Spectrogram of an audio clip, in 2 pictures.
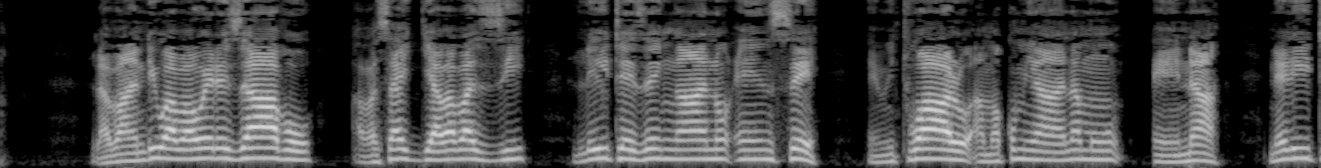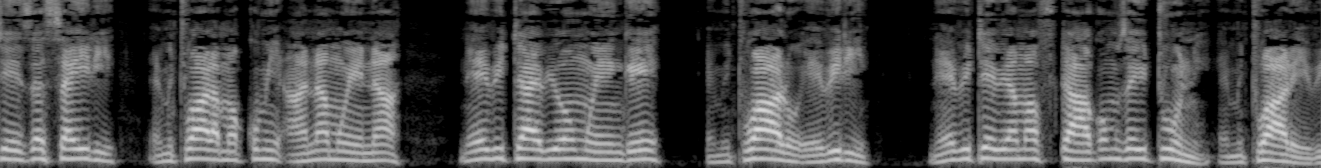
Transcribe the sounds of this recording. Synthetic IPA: la̰βaːndiwaːβawe̞ːɾe̞zaːβo̞ | a̰βasaɟːaːβaβazi | lite̞ze̞ŋːaːno̞ʔense̞ː | mitwaːlo̞ʔamakumianamu | ena | ne̞lite̞zasaiɾi | ḛmitwaːlaːmakumiʔanamwe̞ːna | ne̞ːβitaeβjo̞ːmwe̞ːŋɡe̞ː | mitwaːlo̞eβiɾi | ne̞ːβite̞ːβjaːmafu̥taɡo̞ːmuzaituːniemitwaːle̞̰βḭi

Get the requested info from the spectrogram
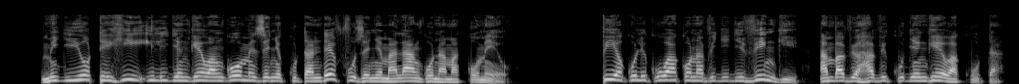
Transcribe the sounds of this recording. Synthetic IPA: miʄijɔtɛɦiːʔiliʄɛŋɡɛwaŋɡɔmɛzɛɲɛkutandɛfuzɛɲɛmalaŋɡɔnamakɔmɛ̰ɔ̰ | piakulikuwakɔnaviʄiʄiviŋɡi | ambavjɔɦavikuʄɛŋɡɛwakuta̰

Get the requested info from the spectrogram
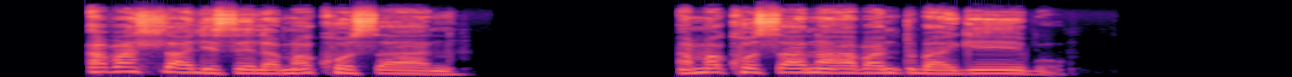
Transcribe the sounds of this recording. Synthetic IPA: aβaɬalisɛlamakʰɔsaːna | makʰɔsanaːβantʼuβaɣɛːβɔ̰

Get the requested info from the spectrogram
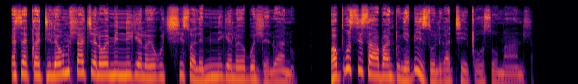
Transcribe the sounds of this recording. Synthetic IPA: ɛsɛǃed̥ʱilɛum̩ɬat͡ʃʼɛlɔweminiɣɛlɔjoɣut͡ʃʼʰiswaleminiɣɛlɔjoβuɮɛlwanɔ | waβusisaːβantʼuŋeβizɔliɣatʰiǁɔusɔmaːnd͡ɮʱa

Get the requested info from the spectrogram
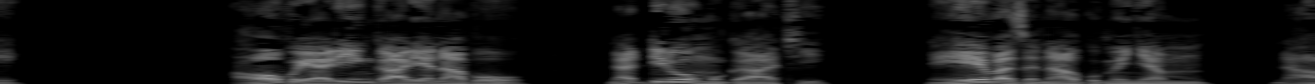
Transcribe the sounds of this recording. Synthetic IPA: a̰wo̞βwe̞jaliŋɡaːljanaβo̞ | nadːiɾo̞ːmuɡaːti | neje̞ːβazanaːɡume̞ɲamu | na̰

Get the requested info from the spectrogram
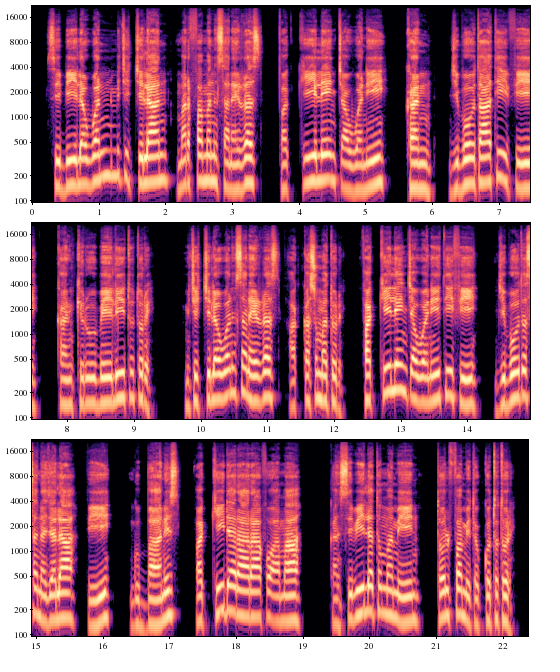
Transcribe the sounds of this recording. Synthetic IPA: sɪbiːlɐwːɐnmɪt͡ʃɪt͡ʃːɪlaːnmɐɾfɐmɐnsɐnɐɪrːɐs | fɐkːiːle̞ːnt͡ʃʼɐwːɐniː | kɐn | d͡ʒɪbo̞ːt̪aːt̪iːfɪ | kɐŋkɪɾuːbe̞ːliːt̪ʊt̪ʊɾɛ | mɪt͡ʃɪt͡ʃːɪlɐwːɐnsɐnɐɪrːɐs | ɐkːɐsʊmɐt̪ʊɾɛ̥ | fɐkːiːle̞ːnt͡ʃʼɐwːɐniːt̪iːfɪ | d͡ʒɪbo̞ːt̪̬ɐsɐnɐd͡ʒɐlaːfɪ | ɡʊbːaːnɪs̬ | fɐkːiːd̪ɐɾaːɾaːfɔʔɐmaː | kɐnsɪbiːlɐt̪ʊmɐmeːn | t̪ɔlfɐmɛt̪ɔkːɔt̪ʊt̪ʊɾɛ̥

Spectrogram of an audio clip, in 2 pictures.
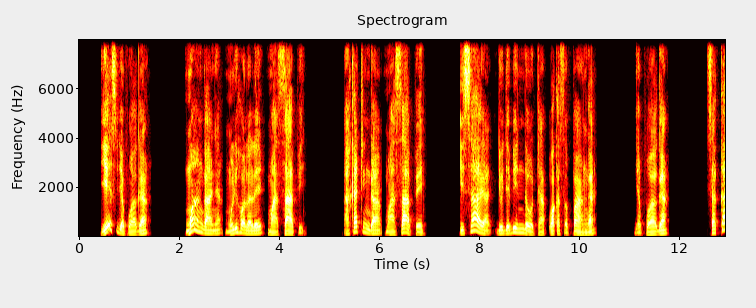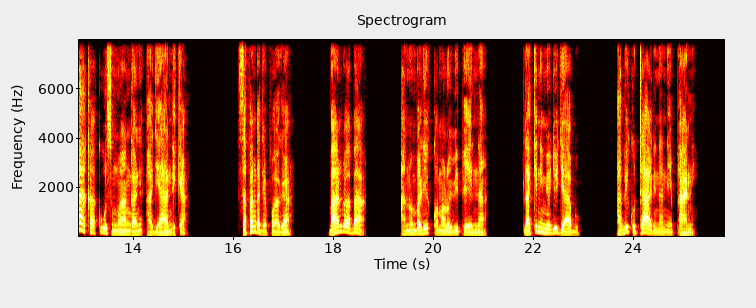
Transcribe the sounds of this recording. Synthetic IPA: jɛsuɟapwaɡa | mwaŋɡaɲamuliɦɔlalɛmwasapi | a̰katiŋɡamwasapɛ | isajaɟɔɟabin̩dɔtawʔakasapaŋɡa | ɟapwaɡa | sakakakuːsumwaŋɡaɲapaɟaːndika | sapaŋɡaɟapwaɡa | banduaba | anɔmbalikwamalɔibipɛna | lakinimiɔɟuɟabu | abikutalinanɛpa̰ni

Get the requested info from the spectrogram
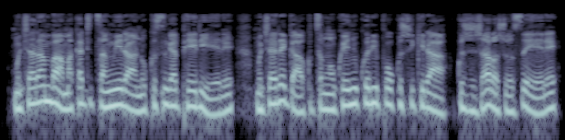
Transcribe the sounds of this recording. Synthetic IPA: mut͡ʃaɾambamakat̬it͡samwiɾano̞kusiŋɡapʰe̞ɾiɦe̞ːɾe̞mut͡ʃaɾe̞ɡʱakut͡samwakwe̞ɲukuɾipo̞kuʂikiɾakuʐiʐarwaʐo̞se̞ɦe̞ːɾe̞

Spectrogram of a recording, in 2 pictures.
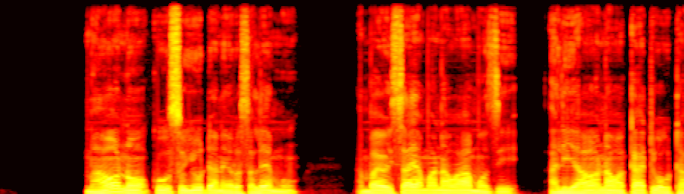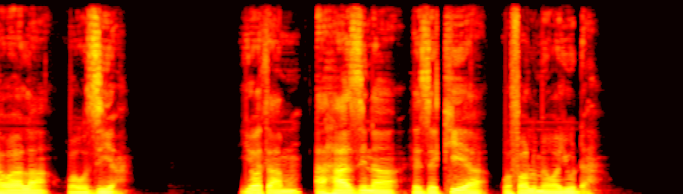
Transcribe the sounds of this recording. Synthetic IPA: maɔnɔkuhusujuɗanajɛɾusalɛmu | ambajɔisajamwanawaːmɔzi | alijaɔnawakatiwautawalawauzia | jɔθamaɦazinahɛzɛkʰiawafalumɛwajuɗa

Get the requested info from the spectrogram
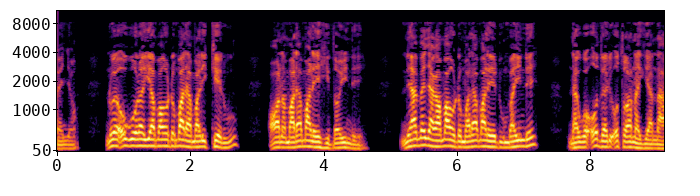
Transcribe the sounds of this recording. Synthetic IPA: ɛɲɔ | nowɛoɣwoɾaɣiamaondomaɾeamaɾikeɾu | ɔnamaɾeamaɾeɦiðɔine | neamɛɲaɣamaondomaɾeamaɾedumaine | naɣwɔʔoðɛɾiotoɾanaɣiana

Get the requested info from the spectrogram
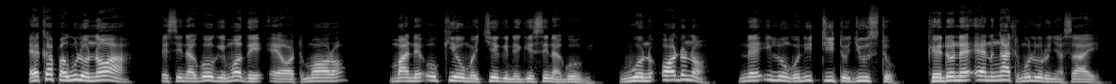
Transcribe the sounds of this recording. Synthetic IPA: ɛkapaulonɔa | esɪnaɡoɡɪmɔd̪ɪʔɛɔtmɔɾɔ | manɛʔokjewomat͡ʃjeɡneɡɪsɪnaɡoɡḭ | wonɔdnɔ̰ | nɛʔilwoŋɡonititod͡ʒusto̰ | kendonɛʔɛnŋatmolwoɾoɲasajḛ

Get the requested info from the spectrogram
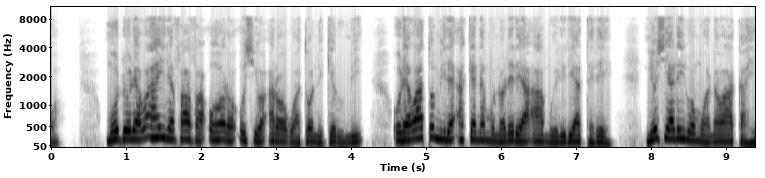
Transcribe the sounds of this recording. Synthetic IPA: moːndoːɾeawahaiɾɛfafaʔohɔɾɔʔoɕiɔʔaɾɔːɣwatwɔnekeɾumi | oɾeawaːtomiɾɛʔakɛnɛmonɔɾeɾeaamweɾiɾeateɾe | neoɕiaɾeiɾwɔmwanawakaɦi

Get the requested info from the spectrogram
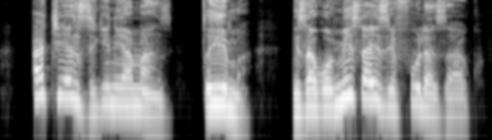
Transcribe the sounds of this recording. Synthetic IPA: atʰiend͡zʱiɣinijamaːnd͡zʱi | ǀiːma | ŋizaɣomisaizifulazaːkʰɔ̥

